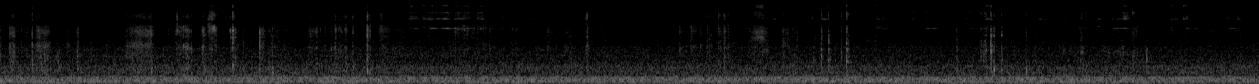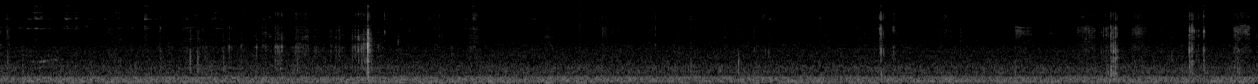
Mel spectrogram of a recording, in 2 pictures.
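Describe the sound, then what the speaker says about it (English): Scissors snip through folded paper in a long run of quiet, rapid little cuts over a low steady room hum, close up and faint, with one sharper click partway through. "Do a quick cut out."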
